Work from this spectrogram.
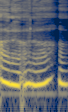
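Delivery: odd slip, voice going weird and out of control. Streamer whose throat is tired from talking a while, voice going weird. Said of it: "my voice went weird there".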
